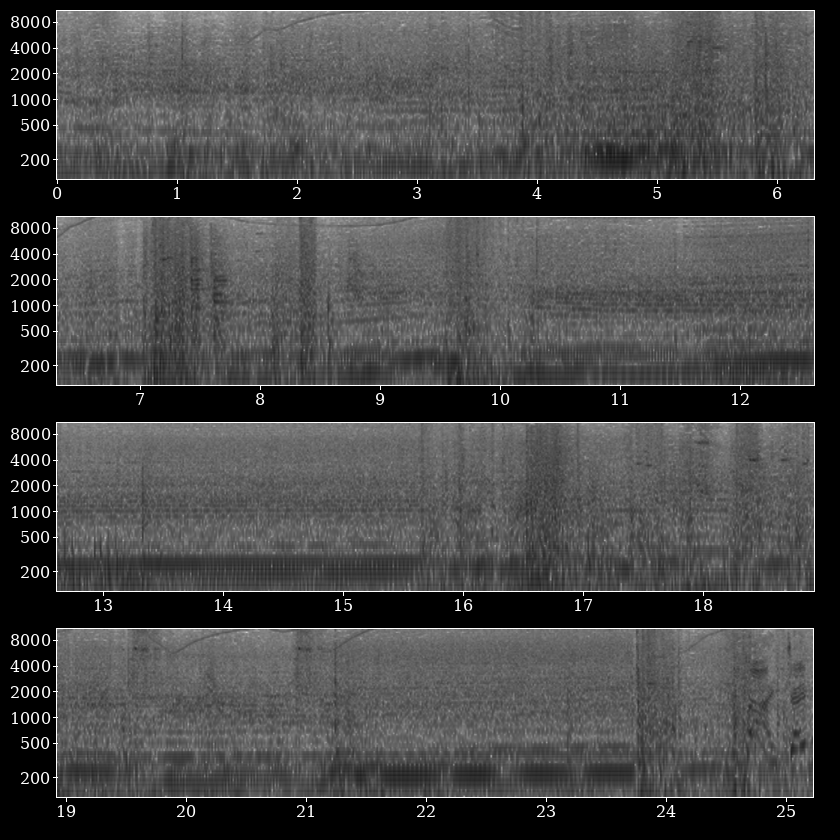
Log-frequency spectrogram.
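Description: A car driving through a state capital in The Crew Motorfest, the engine humming and rising steadily up close under a busy game mix, with occasional thumps and shifting tones.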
